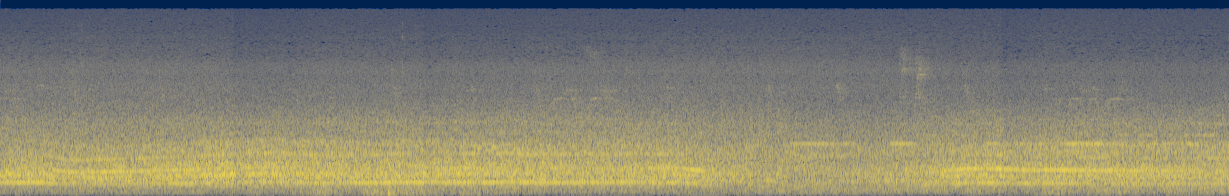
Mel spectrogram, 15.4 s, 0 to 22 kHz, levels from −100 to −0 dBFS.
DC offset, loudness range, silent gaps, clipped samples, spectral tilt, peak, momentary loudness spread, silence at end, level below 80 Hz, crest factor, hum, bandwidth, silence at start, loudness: under 0.1%; 4 LU; none; under 0.1%; -6 dB/octave; 0 dBFS; 6 LU; 0 s; -42 dBFS; 14 dB; none; 18 kHz; 0 s; -14 LUFS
